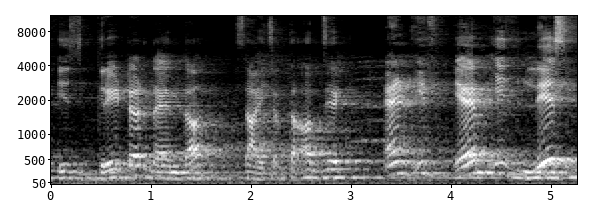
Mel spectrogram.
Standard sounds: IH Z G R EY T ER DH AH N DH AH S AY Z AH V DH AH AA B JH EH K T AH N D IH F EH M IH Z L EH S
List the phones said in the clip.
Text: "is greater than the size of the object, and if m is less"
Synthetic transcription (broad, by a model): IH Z G R EY T ER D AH N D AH S AY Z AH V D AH AA B JH EH K T AH N D IH F EH M IH Z L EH S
